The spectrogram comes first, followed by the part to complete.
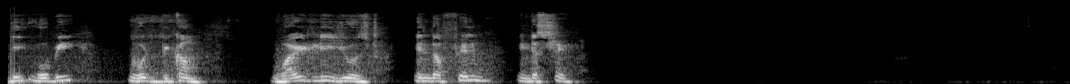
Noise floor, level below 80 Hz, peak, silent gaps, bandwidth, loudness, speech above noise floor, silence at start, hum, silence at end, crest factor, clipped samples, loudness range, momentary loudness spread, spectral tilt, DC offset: -78 dBFS; -46 dBFS; 0 dBFS; none; 11.5 kHz; -14 LUFS; 65 dB; 0.1 s; none; 4.9 s; 16 dB; under 0.1%; 9 LU; 11 LU; -6.5 dB/octave; under 0.1%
